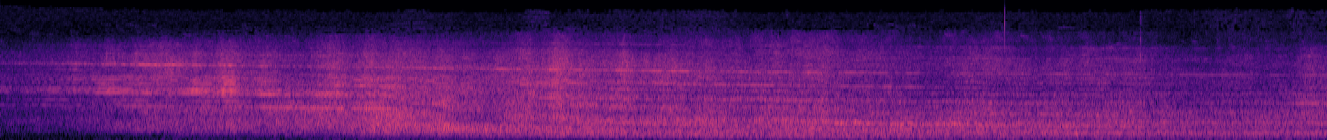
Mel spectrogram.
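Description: An easyJet airliner's jet engines at Manchester Airport swell from quieter to a loud, steady roar that holds for the rest of the clip, with no talk over it.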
